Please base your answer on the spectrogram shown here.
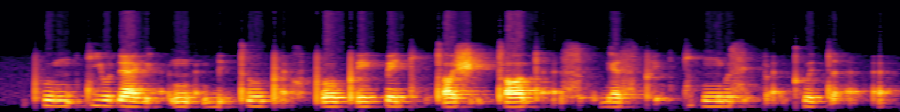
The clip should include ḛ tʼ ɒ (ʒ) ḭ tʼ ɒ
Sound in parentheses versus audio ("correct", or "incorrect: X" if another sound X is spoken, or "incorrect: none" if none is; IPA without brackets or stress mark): incorrect: ʃ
